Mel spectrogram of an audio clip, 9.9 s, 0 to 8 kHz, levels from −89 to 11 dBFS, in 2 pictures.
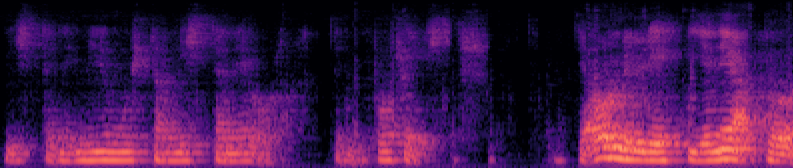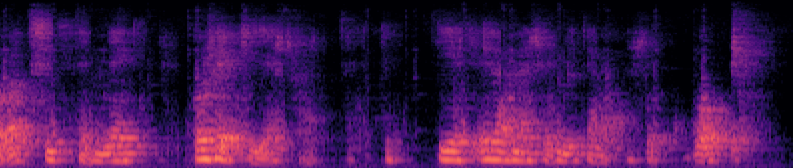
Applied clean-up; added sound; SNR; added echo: neural separator model SepFormer DNS4.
